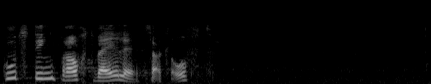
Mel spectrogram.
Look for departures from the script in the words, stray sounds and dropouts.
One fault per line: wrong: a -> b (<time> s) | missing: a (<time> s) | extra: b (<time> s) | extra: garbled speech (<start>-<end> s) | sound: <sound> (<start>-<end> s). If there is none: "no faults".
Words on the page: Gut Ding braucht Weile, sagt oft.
no faults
